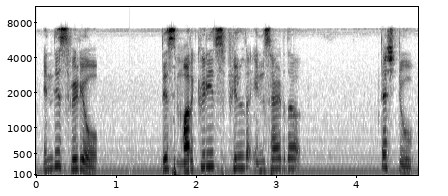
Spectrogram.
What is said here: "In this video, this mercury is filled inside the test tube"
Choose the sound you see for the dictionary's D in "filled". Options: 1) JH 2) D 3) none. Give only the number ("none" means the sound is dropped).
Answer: 2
